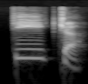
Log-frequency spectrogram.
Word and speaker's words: teacher: Donc, généralement, les mots qui se terminent par ER, généralement dans l'anglais britannique, vous savez, en anglais britannique, on ne prononce pas le R comme en anglais américain.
